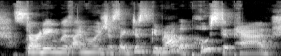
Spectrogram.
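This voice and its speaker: Amid noticeable background noise and audible room echo, a woman talks very fast in an animated tone at a fairly high pitch. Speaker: friendship expert and author. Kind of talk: podcast interview.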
